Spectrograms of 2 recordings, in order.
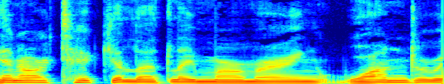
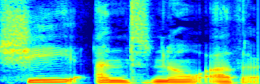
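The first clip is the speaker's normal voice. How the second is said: plain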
